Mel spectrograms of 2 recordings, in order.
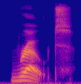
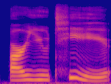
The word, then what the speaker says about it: route: And then there's R-U-T rhymes with foot or boot. Rut. Ooh. More common in the UK and some other English-speaking countries. Both are perfectly correct.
